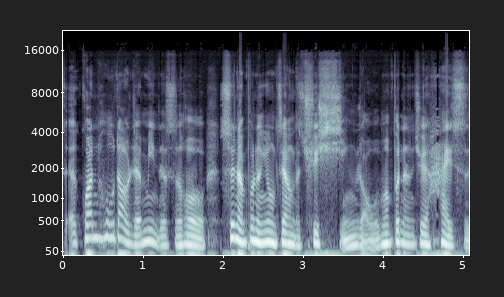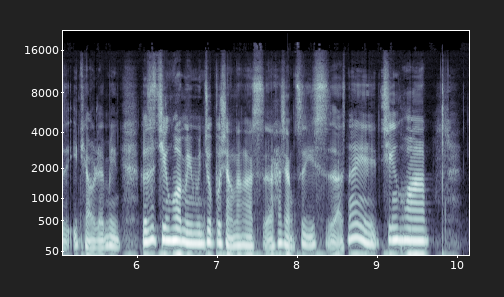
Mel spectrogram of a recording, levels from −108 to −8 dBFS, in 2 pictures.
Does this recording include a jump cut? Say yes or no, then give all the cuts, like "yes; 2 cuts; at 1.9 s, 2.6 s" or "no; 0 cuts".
yes; 1 cut; at 8.6 s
